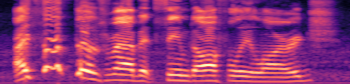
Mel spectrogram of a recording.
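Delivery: voice cracking. Commenting while playing a game, voice cracking. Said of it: "voice crack".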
